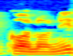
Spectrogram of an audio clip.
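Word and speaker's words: Cologne: इसको कॉलोनी पड़ता पढ़ा जाता है। जी इसमें साइलेंट होता है।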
